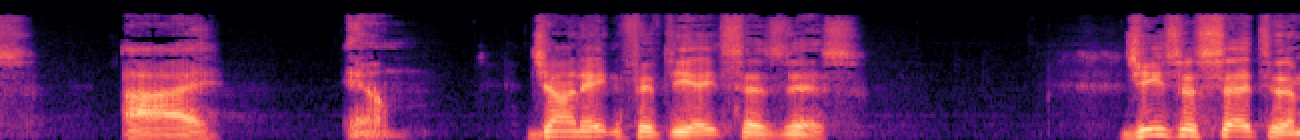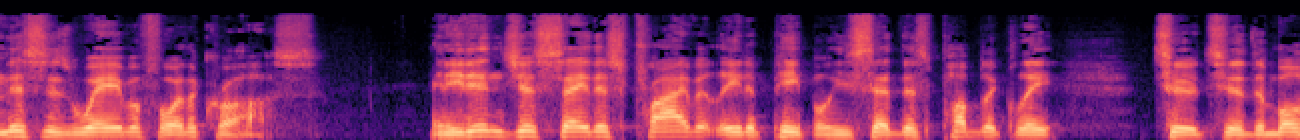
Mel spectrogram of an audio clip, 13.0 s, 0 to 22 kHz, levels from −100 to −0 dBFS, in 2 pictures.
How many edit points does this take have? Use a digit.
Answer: 1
